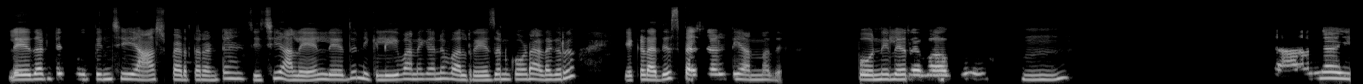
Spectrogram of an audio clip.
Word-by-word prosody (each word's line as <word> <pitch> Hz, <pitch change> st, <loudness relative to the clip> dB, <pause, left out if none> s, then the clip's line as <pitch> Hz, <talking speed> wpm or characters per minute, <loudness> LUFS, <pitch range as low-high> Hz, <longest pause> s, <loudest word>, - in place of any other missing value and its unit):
లేదంటే 245 Hz, +3 st, +3 dB
చూపించి 240 Hz, +2 st, -2 dB, 0.2 s
ఆశ 220 Hz, +1 st, -2 dB
పెడతారంటే, 215 Hz, +3 st, -1 dB, 0.2 s
"ఛీ 205 Hz, -, -1 dB
ఛీ 280 Hz, -, -3 dB
అలా 200 Hz, -1 st, +1 dB
ఏమి 235 Hz, +3 st, 0 dB
లేదు. 225 Hz, +4 st, -1 dB
నీకు 220 Hz, -4 st, -3 dB
లీవ్ 225 Hz, +4 st, +2 dB
అనగానే 245 Hz, +2 st, -1 dB
వాళ్ళు 215 Hz, -1 st, +1 dB
రీజన్ 235 Hz, +4 st, +1 dB
కూడా 235 Hz, +1 st, +2 dB
అడగరు. 230 Hz, -, +1 dB, 0.6 s
ఇక్కడ 225 Hz, +2 st, -1 dB
అదే 235 Hz, +5 st, +3 dB
స్పెషాలిటీ" 235 Hz, +1 st, +1 dB
అన్నది. 220 Hz, 0 st, -5 dB, 0.8 s
పోనీలేరా! 230 Hz, 0 st, +3 dB
బాబు 215 Hz, -, +2 dB, 0.6 s
హ్మ్. 220 Hz, +6 st, -2 dB, 2.1 s
చాలా 240 Hz, +5 st, 0 dB, 0.2 s
ఇ -, -, 0 dB
230 Hz, 110 wpm, -23 LUFS, 220-245 Hz, 2.1 s, లేదంటే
